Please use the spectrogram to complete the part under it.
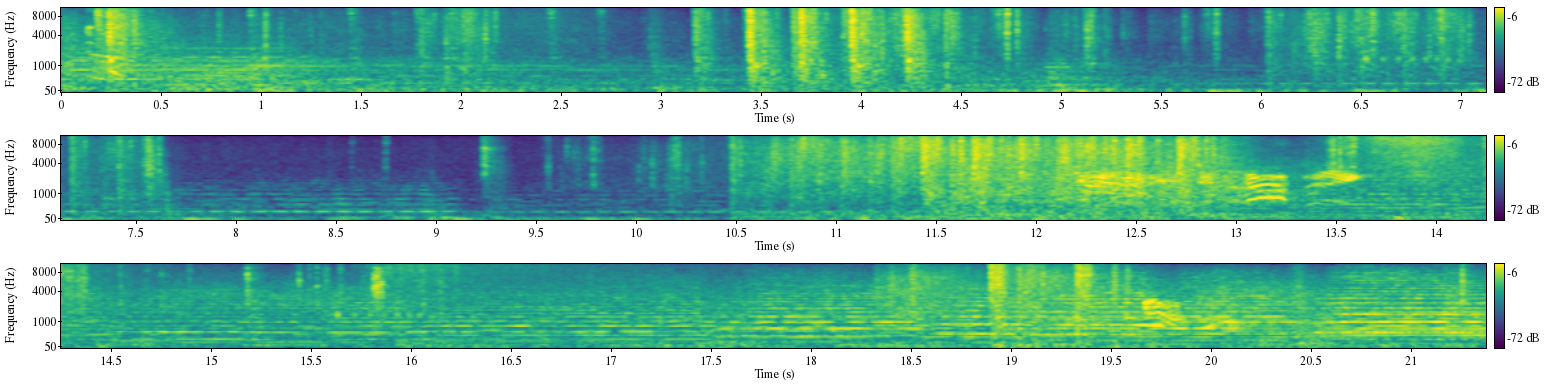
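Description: Rapid gunfire and impacts in the video game Starfield, bursts of shots crackling loud and dense under continuous speech, with a brief lull in the middle before the firing resumes.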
